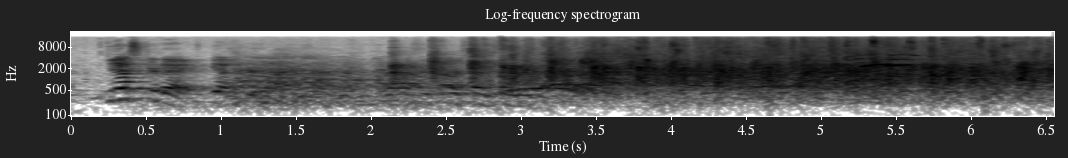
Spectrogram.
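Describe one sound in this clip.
An audience claps and applauds, growing louder.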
